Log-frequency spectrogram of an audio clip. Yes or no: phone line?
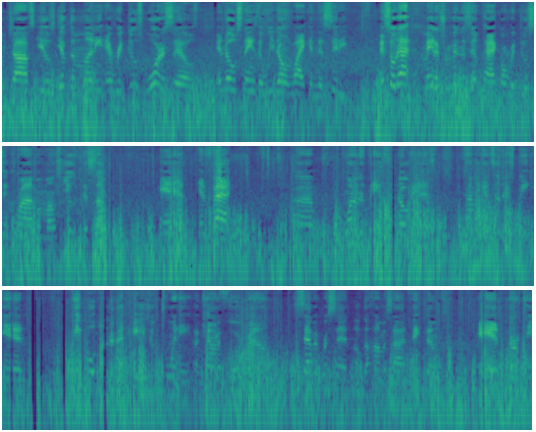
no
